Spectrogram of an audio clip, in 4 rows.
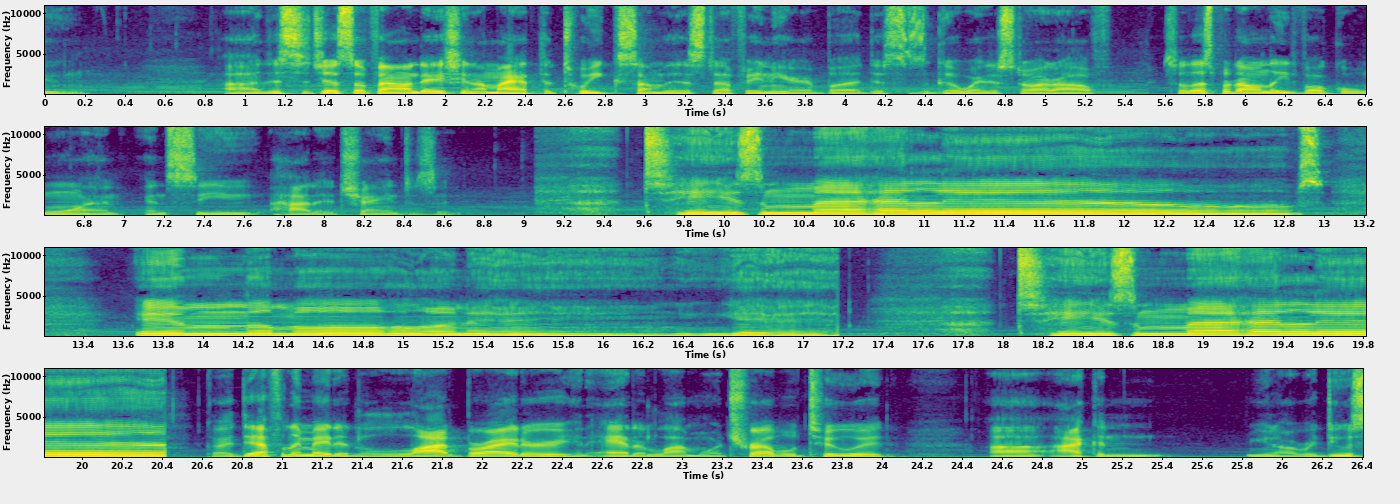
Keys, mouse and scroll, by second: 0.6 click, 6.8 click, 8.9 click, 20.3 click.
